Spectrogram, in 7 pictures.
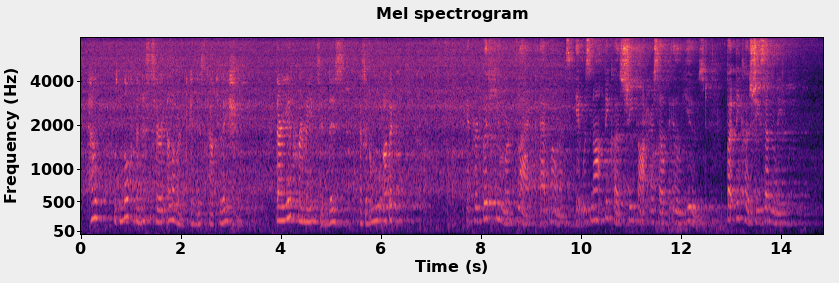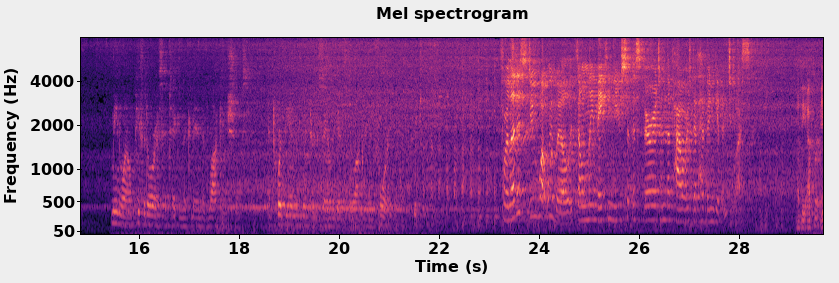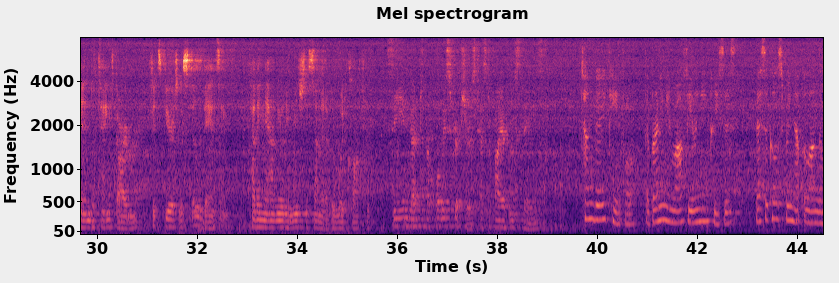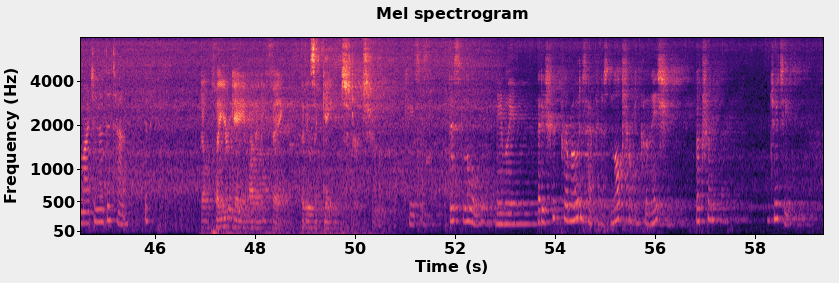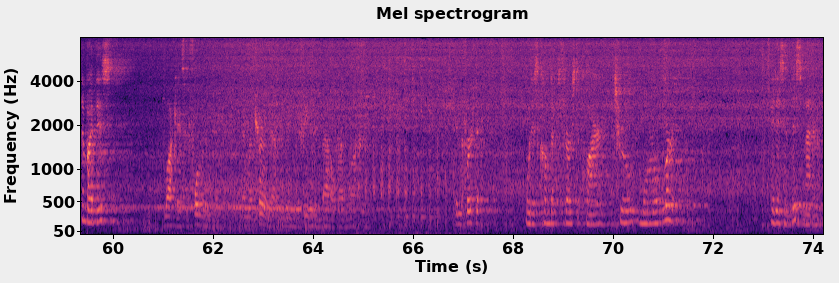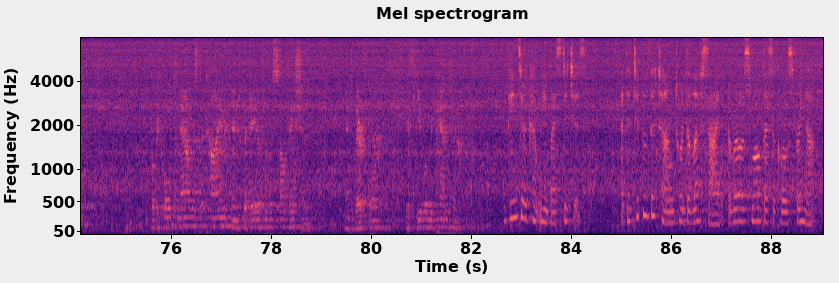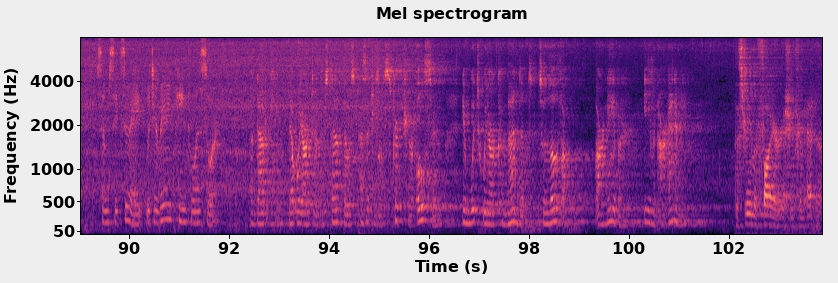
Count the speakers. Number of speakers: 8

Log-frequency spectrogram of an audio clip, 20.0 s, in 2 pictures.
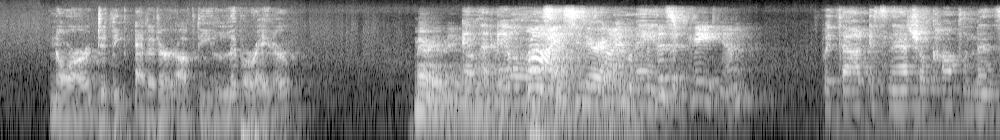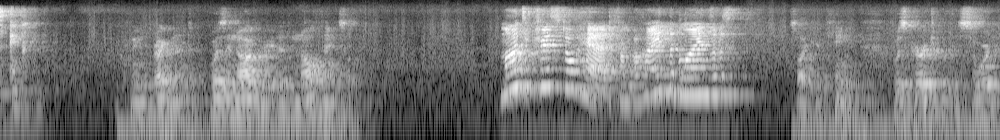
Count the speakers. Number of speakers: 4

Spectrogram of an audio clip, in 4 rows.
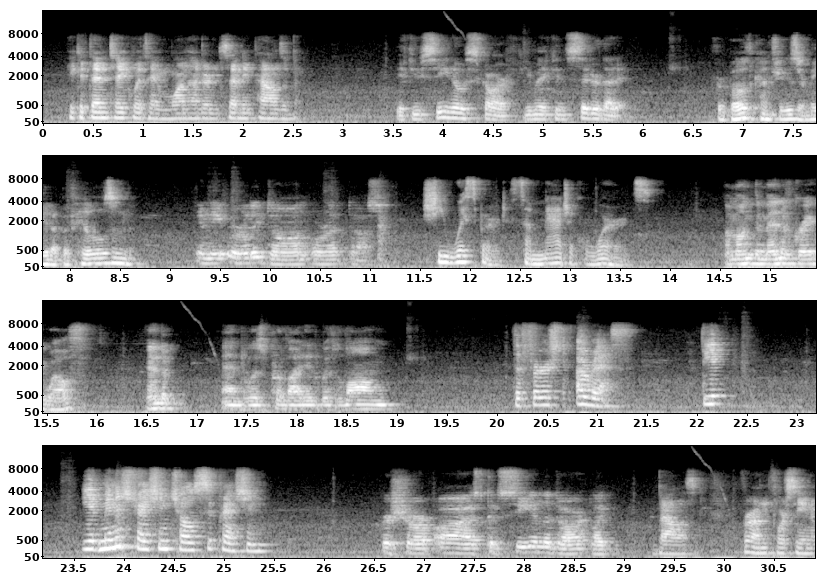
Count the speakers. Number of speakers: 8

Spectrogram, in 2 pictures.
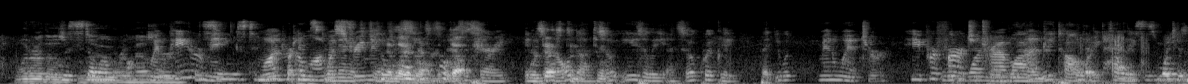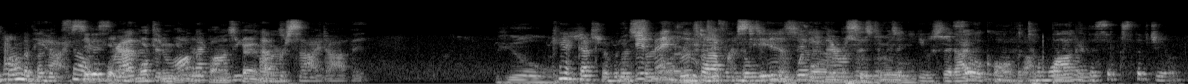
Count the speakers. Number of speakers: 6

